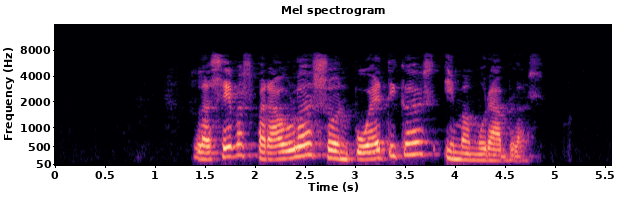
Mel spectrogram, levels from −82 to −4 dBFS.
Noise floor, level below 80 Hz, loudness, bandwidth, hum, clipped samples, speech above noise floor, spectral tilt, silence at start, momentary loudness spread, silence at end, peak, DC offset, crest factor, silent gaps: -73 dBFS; -62 dBFS; -16 LUFS; 7.6 kHz; none; under 0.1%; 57 dB; -6 dB/octave; 1.4 s; 8 LU; 0.85 s; -2 dBFS; under 0.1%; 16 dB; none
